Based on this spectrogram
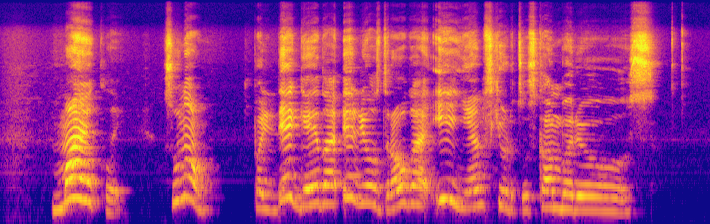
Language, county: Lithuanian, Marijampolė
